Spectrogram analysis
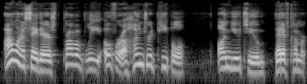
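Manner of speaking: normal talking voice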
